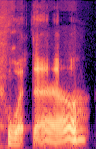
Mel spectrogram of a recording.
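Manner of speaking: high laughing what the hell; laughing disbelief. Retold or imitated. Vlogger laughing at her own reaction to the match. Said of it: "I was like".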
